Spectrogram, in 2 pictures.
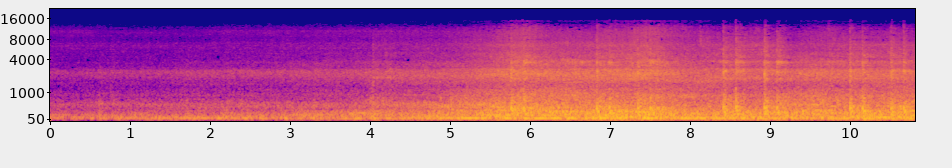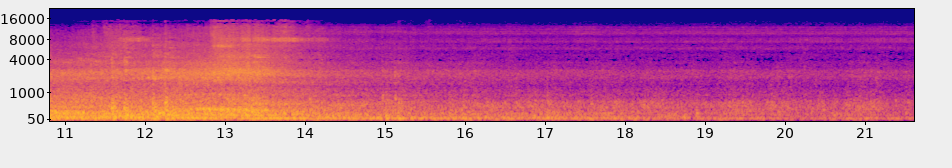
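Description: JR Kyushu diesel railcar train passing: engine hum and wheel clatter build over a few seconds, are loudest for about eight seconds with a brief high wheel squeal near the end of that, then fade away.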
